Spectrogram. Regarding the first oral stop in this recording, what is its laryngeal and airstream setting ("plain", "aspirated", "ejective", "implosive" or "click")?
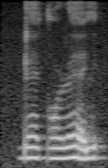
plain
